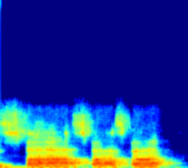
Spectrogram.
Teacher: the voiceless unaspirated stop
